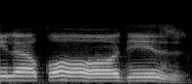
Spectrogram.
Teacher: What type of ra is that? Light, because it is silent and before it is a kasra.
